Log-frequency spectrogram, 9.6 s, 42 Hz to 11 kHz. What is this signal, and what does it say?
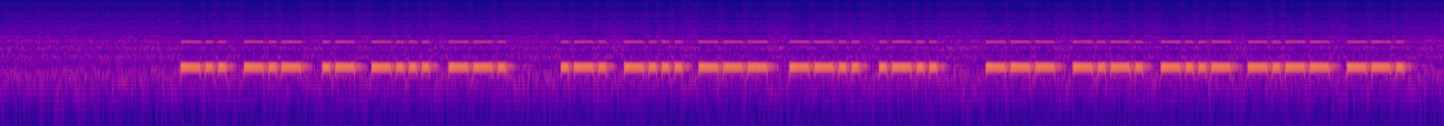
Morse code, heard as a keyed tone, hand-sent with a paddle, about 28 wpm, 570 Hz, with room echo. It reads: DKABG RBOZL OCXYG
